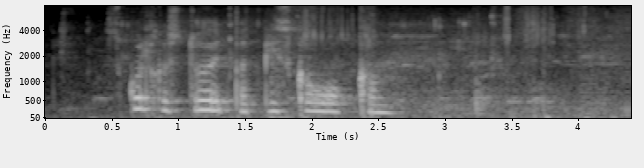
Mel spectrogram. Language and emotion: Russian, neutral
